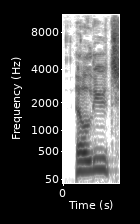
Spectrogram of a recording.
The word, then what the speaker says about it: LUT: LUT is short for lookup table, and it's just pronounced LUT.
